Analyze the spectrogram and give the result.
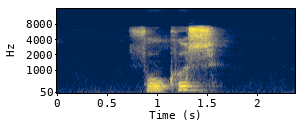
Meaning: focus
- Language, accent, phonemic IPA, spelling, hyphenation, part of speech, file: German, Austria, /ˈfoːkʊs/, Fokus, Fo‧kus, noun, De-at-Fokus.ogg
